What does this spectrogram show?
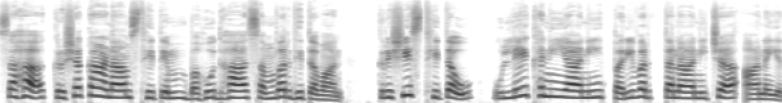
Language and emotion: Sanskrit, neutral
